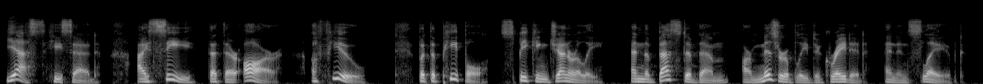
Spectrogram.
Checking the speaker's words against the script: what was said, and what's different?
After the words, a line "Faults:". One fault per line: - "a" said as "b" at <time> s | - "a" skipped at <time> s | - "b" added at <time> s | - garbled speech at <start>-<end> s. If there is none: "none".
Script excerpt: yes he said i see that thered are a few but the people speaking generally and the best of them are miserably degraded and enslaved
yes he said i see that there are a few but the people speaking generally and the best of them are miserably degraded and enslaved
Faults:
- "thered" said as "there" at 2.2 s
